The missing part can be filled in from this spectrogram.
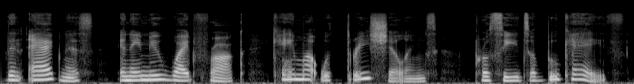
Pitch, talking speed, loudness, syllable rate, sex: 195 Hz, 140 wpm, -18 LUFS, 3.9 syllables/s, female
